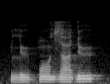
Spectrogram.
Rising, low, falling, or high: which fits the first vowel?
rising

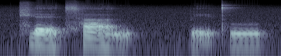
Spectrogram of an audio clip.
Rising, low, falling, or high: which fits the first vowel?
falling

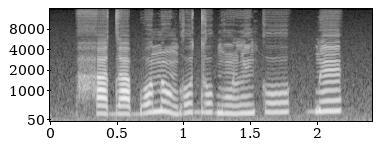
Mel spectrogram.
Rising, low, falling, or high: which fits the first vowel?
low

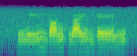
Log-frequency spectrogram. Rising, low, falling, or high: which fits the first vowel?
rising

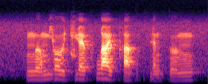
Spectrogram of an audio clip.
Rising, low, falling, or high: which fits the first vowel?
rising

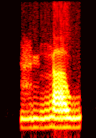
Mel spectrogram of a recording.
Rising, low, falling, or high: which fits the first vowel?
low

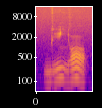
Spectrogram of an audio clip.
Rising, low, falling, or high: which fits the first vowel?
rising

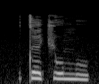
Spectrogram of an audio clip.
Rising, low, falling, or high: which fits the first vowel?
low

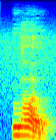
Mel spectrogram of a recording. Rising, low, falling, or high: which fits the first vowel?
falling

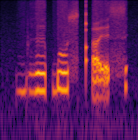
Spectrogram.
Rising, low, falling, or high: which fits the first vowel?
low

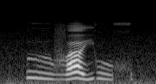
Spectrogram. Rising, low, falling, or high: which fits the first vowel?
falling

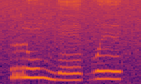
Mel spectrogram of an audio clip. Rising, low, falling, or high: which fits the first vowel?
high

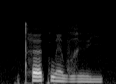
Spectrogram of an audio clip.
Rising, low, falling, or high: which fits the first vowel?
rising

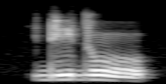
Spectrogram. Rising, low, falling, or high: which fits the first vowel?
high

